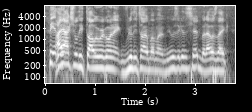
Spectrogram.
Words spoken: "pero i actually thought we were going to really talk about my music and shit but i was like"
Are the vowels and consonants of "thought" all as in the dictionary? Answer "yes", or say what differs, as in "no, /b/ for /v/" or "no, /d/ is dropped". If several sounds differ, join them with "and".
yes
